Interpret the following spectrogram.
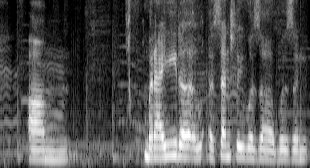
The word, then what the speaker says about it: Aïda: you doing I eat uh oh Miguel yo pronounce is is Aida that's how I'm supposed to say it yeah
